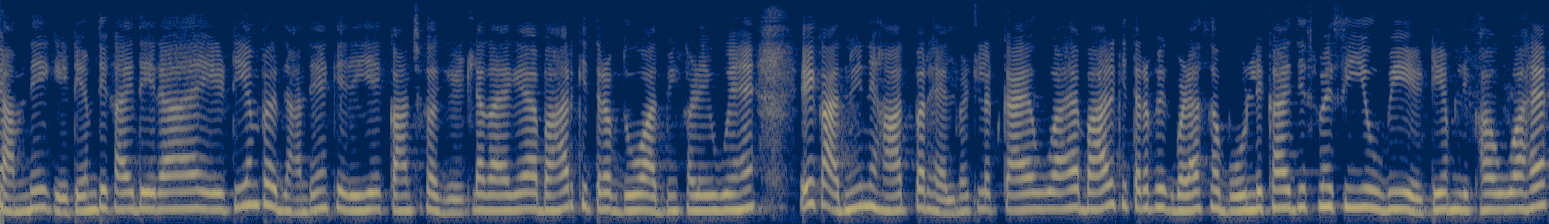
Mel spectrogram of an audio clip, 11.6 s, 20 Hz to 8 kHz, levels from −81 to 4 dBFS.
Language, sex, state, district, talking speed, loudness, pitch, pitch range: Hindi, female, Chhattisgarh, Rajnandgaon, 275 wpm, -25 LUFS, 220 Hz, 205-235 Hz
